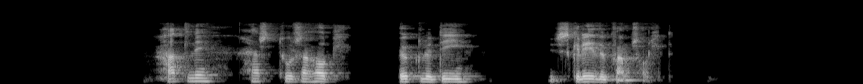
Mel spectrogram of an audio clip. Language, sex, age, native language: Icelandic, male, 30-39, Icelandic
